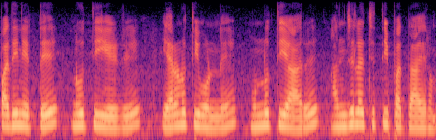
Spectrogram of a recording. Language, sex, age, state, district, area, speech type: Tamil, female, 30-45, Tamil Nadu, Viluppuram, rural, spontaneous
